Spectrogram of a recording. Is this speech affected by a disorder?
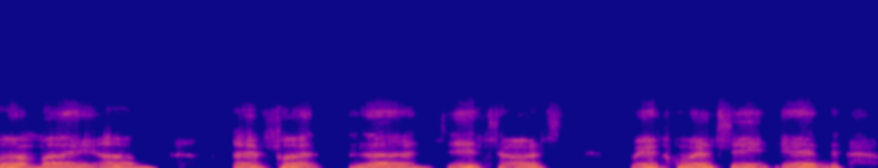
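Yes: ALS; face improved, feet move faster.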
